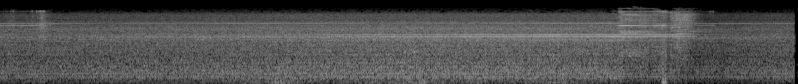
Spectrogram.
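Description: Table saw fitted with an aluminum cutting blade running steadily. About six seconds in, it cuts briefly into an aluminum angle bracket, adding a brighter, higher sound for about a second.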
